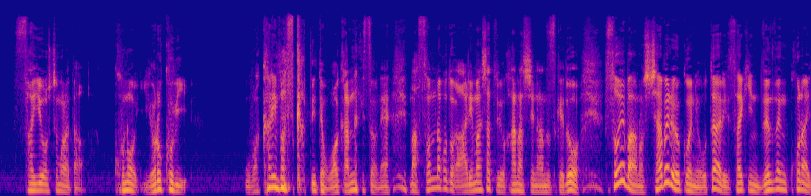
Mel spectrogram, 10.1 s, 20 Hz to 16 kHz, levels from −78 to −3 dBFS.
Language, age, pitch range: Japanese, 30-49, 105-150 Hz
